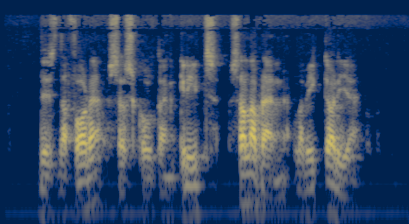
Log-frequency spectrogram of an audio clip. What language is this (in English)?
Catalan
